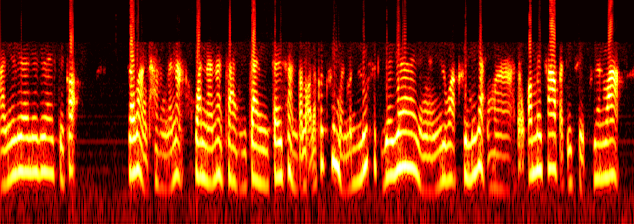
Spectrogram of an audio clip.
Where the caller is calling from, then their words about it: Don Mueang, Bangkok, Thailand; อยู่ดอนเมืองค่ะ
